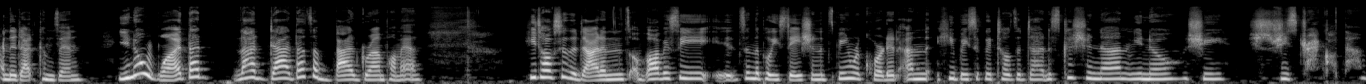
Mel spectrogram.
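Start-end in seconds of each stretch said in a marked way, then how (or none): 10.5-13.7 confiding tone, halting on the word "she". Retelling what a man told his father in the police station: imitating someone speaking low. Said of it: "Like, kind of in a low voice".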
